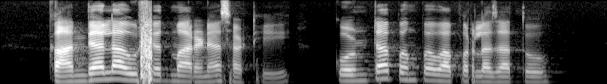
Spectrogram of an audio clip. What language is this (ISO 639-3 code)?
mar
